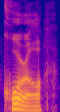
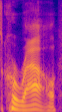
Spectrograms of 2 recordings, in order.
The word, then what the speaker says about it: corral: Portland Kev says, Tim and Blessing pronounced the name Outlaw Coral, like the word coral as in the ocean organisms, coral reefs. The word should be pronounced corral, yeah. – as in the country style containment.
